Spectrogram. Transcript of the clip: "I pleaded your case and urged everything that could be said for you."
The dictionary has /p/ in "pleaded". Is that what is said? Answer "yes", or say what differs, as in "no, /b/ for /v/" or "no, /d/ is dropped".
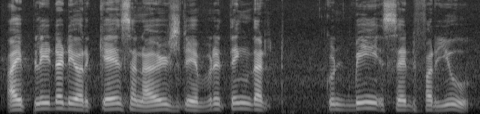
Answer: yes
